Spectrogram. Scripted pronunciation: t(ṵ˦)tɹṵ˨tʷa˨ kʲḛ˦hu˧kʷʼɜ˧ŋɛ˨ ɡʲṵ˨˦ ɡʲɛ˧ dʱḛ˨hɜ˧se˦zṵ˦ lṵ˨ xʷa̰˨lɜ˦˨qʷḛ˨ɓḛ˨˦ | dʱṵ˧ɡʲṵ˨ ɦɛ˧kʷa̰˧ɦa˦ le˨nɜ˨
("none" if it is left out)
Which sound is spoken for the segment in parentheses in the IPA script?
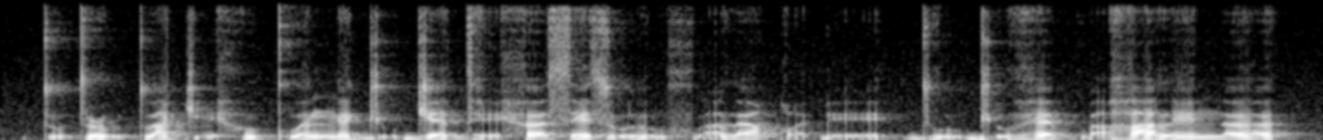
ṵ˦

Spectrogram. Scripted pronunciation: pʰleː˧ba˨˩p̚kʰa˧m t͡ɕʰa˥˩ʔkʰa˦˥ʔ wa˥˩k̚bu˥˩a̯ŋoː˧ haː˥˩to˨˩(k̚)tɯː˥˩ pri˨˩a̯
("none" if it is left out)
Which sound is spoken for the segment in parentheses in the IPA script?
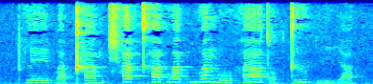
k̚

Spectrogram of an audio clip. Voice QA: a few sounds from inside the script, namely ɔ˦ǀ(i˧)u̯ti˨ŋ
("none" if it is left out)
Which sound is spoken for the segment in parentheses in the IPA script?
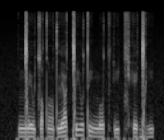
i˦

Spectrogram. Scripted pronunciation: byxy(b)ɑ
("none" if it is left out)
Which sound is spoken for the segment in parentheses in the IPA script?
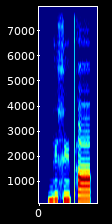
pʰ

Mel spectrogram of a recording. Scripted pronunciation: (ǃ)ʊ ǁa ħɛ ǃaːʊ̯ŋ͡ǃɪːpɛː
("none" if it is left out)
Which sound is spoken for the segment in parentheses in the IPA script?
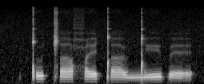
ǃ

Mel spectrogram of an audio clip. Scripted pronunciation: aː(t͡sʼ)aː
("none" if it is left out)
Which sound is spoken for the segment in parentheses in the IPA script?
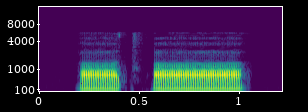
t͡sʼ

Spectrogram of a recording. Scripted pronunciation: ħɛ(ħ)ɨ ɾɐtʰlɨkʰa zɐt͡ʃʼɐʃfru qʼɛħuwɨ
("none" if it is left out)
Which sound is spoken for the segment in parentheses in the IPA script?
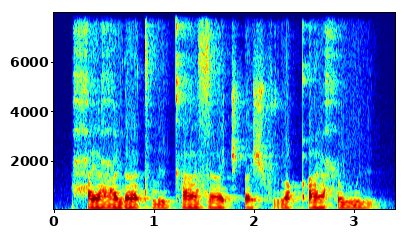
ʕ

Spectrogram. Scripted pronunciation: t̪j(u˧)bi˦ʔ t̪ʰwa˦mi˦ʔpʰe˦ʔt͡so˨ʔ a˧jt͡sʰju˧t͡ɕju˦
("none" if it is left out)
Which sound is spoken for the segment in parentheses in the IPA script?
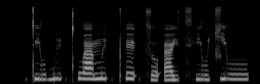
u˧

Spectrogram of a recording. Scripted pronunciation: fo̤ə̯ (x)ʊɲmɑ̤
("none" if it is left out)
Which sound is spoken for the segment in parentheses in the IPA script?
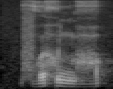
h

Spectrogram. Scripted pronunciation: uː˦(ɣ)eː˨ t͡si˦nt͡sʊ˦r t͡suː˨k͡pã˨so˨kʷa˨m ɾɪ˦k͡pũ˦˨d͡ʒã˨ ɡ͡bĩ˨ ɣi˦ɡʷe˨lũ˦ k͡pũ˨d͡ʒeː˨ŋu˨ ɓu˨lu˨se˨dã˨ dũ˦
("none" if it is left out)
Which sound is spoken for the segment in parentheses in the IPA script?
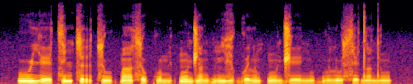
j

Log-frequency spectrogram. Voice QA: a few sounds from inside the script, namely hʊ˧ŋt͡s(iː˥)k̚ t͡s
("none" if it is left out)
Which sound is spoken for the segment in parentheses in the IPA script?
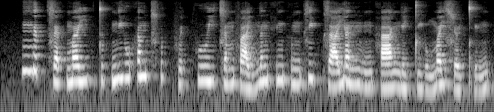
iː˥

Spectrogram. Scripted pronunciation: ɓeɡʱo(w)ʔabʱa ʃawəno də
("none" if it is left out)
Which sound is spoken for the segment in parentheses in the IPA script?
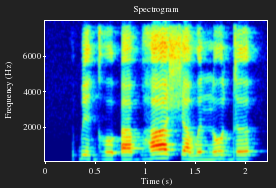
none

